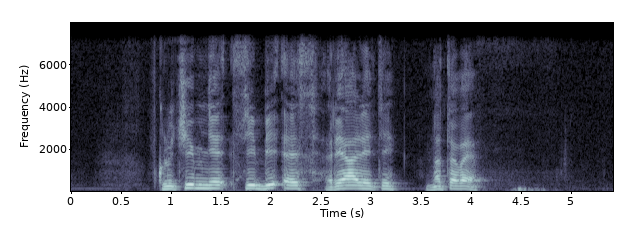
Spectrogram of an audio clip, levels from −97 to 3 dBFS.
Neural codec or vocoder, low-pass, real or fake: none; 7.2 kHz; real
